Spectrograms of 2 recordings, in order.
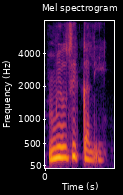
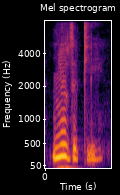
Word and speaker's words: musically: next word is musically it's not musically here also letter a is silent so pronounce it like musically musically okay next word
